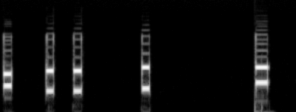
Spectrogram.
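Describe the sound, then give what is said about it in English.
Phone keypad tones punch in a password on a Rogers Wireless voicemail system: five short electronic beeps at uneven intervals, the last one slightly longer and louder, each alone against silence. “Welcome to Rogers Wireless Voicemail. Please enter your password.”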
